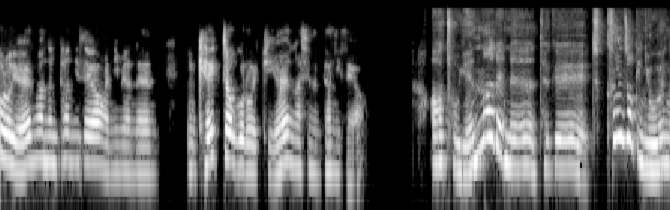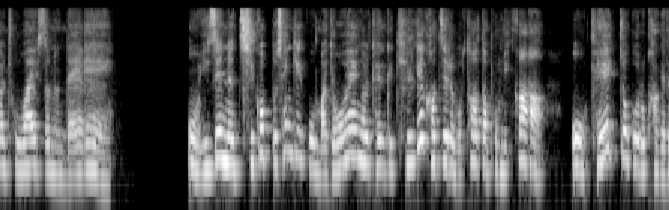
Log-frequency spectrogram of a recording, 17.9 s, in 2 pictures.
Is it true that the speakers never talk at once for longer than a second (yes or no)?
yes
